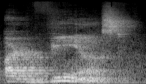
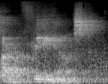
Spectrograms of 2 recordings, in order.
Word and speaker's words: advanced: Advanced. So the first A is reduced, the next A is stretched, and the last E is also reduced and a schwa sound.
